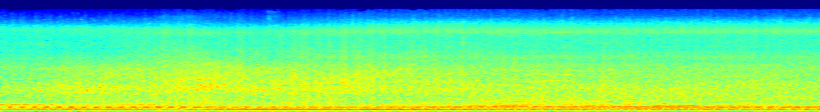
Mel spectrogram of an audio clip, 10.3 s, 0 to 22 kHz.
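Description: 1971 Pontiac LeMans Sport's 400 cubic inch V8 with dual exhaust idling steadily, a low, even engine note.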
